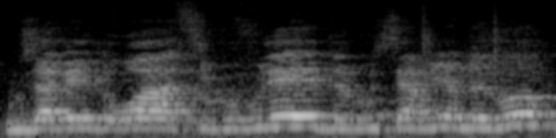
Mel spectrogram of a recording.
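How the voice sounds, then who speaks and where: A man's voice: high voice, steady tone, moderate pace. A male kindergarten teacher with a stuffy nose from a cold, leading a playful lesson and coaxing young children along. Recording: echoey room, voice a bit far from mic. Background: children talking nearby.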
